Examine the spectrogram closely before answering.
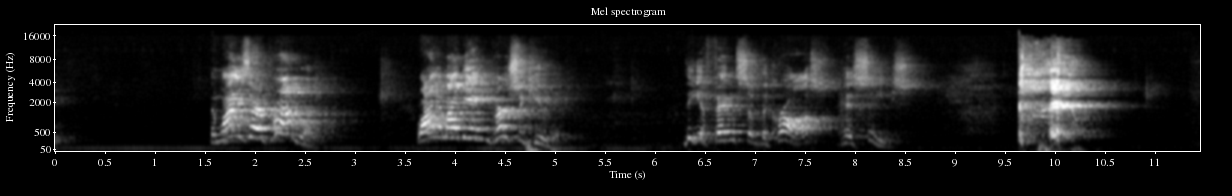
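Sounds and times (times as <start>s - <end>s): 
speech: 1.6s - 2.8s, 3.6s - 5.2s, 6.3s - 8.6s
man preaching a sermon clearing his throat: 9.6s - 10.6s.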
